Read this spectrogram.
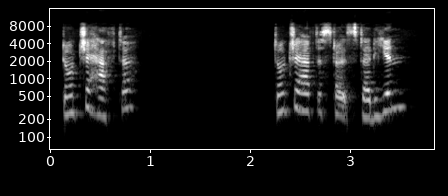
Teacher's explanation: don't you pulling together into the dontcha have to be coming hafta don't you have to don't you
